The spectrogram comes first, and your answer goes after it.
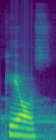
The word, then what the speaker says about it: chaos: दिया हुआ है और इसको प्रोनाउंस कैसे करते हैं, केओस, ठीक है, केओस।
